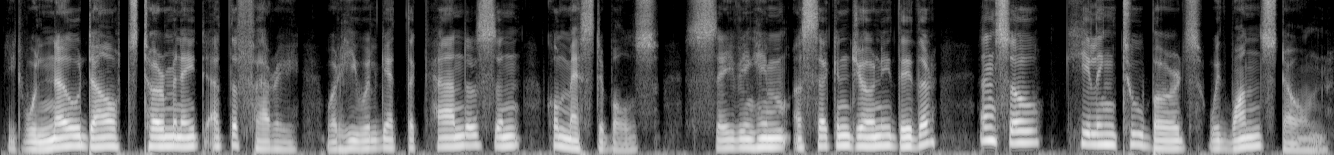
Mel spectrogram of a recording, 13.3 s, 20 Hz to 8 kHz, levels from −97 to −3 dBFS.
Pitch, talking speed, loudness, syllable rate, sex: 125 Hz, 135 wpm, -18 LUFS, 3.9 syllables/s, male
